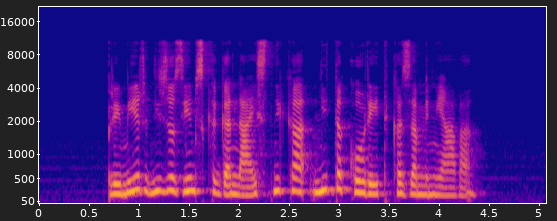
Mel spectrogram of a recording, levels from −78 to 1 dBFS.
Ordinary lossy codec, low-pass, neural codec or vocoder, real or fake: none; 10.8 kHz; vocoder, 44.1 kHz, 128 mel bands every 256 samples, BigVGAN v2; fake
